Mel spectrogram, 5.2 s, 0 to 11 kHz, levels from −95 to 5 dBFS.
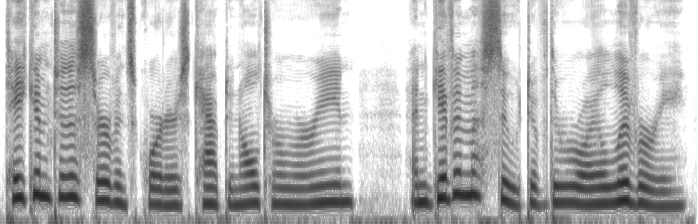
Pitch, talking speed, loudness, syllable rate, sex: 220 Hz, 195 wpm, -20 LUFS, 5.6 syllables/s, female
